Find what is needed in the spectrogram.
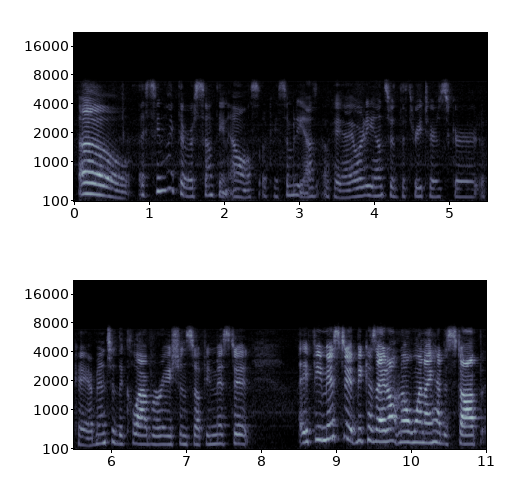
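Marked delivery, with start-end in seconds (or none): none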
